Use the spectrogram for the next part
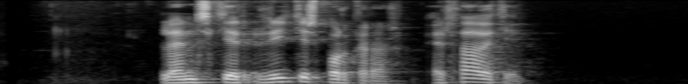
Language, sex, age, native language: Icelandic, male, 40-49, Icelandic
